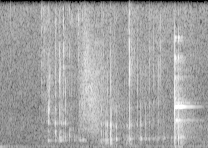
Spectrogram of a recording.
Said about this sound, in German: Ich gieße jetzt nochmal Bier ein, ja? Ich versuche das mal.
